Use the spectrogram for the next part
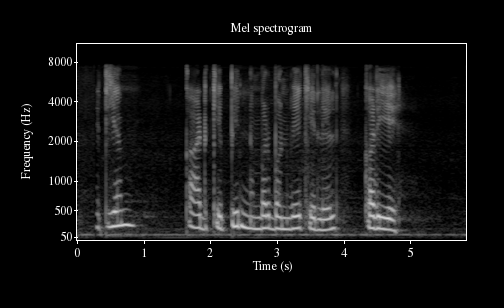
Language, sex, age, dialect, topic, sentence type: Maithili, female, 18-24, Bajjika, banking, question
